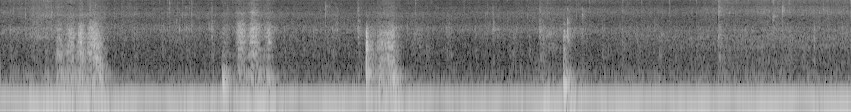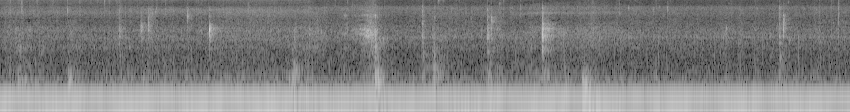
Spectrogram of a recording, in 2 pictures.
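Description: Maori fried bread frying in a pan of oil, a steady soft crackle and patter running throughout with scattered sharper pops and spits, close and continuous, no talking.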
